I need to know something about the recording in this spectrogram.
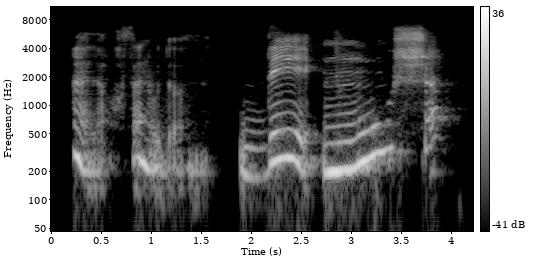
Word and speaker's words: mouches: Je ne prononce pas le S.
